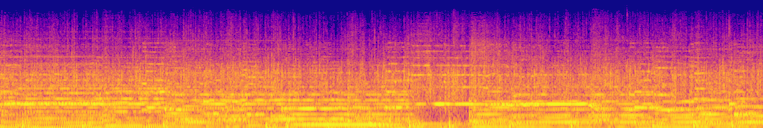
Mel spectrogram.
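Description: House band playing the show's closing music, with electric guitar, bass and drums.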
